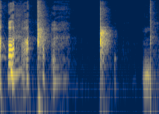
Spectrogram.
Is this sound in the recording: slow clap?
yes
